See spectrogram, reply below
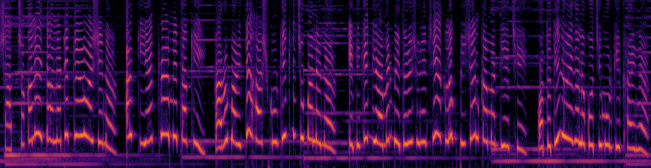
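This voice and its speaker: A woman voicing a sly, bossy, hungry female ghost in an animated storybook tale. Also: very high-pitched, moderate pace, over loud music, voice pushed up. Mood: scheming, hungry. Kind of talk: animated Bengali storybook acting.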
